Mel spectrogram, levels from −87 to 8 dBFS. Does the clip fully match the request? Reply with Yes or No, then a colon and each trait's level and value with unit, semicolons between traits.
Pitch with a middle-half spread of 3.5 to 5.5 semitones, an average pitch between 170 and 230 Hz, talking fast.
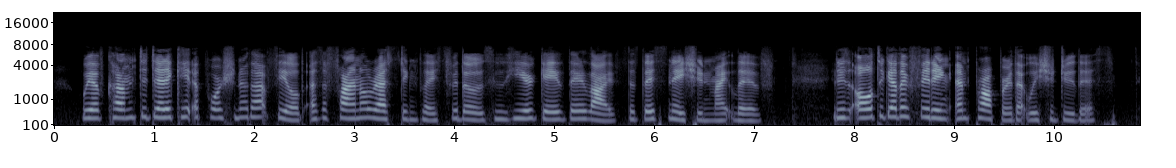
No: average, 4.1 semitones; very high, 255 Hz; fast, 210 wpm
